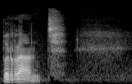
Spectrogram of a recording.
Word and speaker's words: Brandt: there's some similarities johanna but runt so i think the the D is silent battery it's just in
